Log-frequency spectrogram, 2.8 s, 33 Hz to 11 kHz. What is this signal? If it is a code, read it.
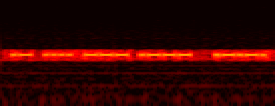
Morse code, heard as a keyed tone, about 31 wpm, 530 Hz. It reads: AHOJ <AR>
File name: Archiv / CUC107 / ok1fhi cul107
